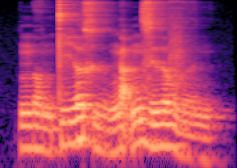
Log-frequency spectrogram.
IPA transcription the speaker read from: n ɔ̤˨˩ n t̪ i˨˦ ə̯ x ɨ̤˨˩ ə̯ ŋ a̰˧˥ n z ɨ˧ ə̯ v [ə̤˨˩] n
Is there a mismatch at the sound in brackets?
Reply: no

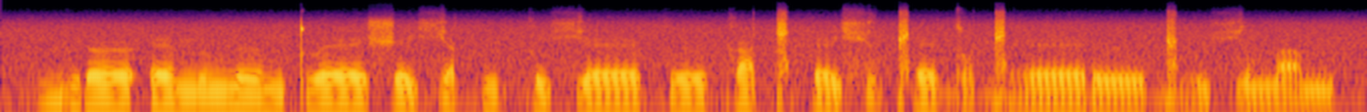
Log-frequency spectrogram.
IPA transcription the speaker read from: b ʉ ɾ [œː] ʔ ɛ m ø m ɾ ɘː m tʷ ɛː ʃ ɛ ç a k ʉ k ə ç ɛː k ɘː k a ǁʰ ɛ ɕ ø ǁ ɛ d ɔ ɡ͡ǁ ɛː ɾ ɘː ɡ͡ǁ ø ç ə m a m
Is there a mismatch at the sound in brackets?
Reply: no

